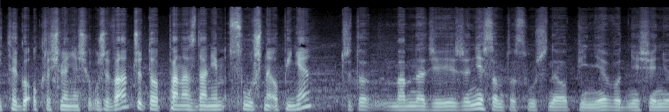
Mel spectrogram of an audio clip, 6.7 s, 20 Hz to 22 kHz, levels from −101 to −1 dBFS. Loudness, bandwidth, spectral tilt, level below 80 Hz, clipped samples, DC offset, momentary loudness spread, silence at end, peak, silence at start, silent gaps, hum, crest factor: -25 LUFS; 17 kHz; -4 dB/octave; -66 dBFS; under 0.1%; under 0.1%; 9 LU; 0 s; -2 dBFS; 0 s; none; none; 24 dB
